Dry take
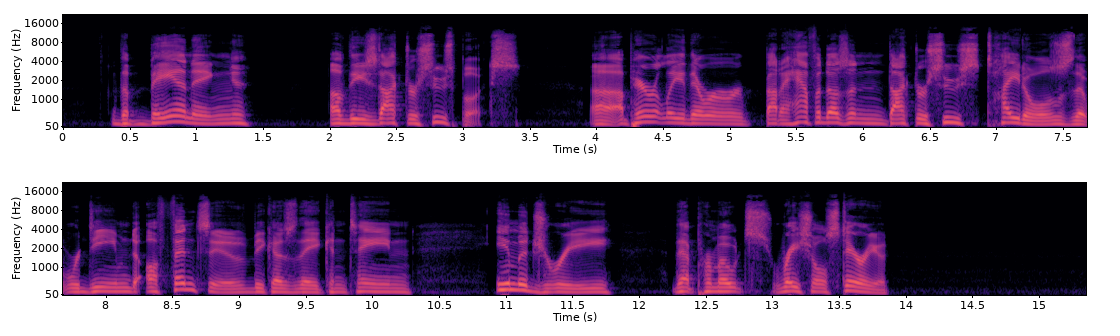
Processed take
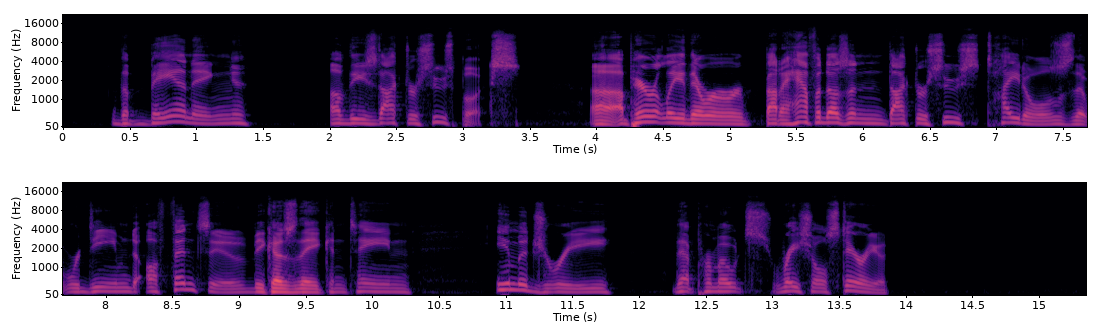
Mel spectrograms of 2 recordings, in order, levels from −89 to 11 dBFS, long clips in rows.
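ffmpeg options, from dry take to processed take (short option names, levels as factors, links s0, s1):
-af "volume=2.11,afade=t=in:st=2.91:d=0.44:silence=0.421697,afade=t=out:st=5.41:d=1.07:silence=0.421697,afade=t=in:st=9.11:d=0.14:silence=0.251189,afade=t=out:st=9.25:d=0.44:silence=0.251189"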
